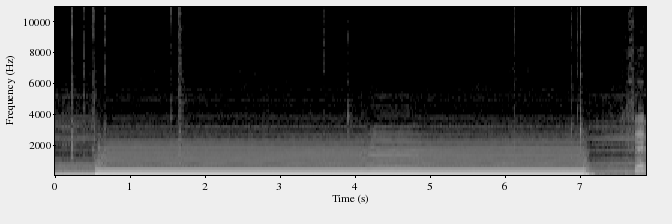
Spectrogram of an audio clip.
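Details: Marshall JCM900 guitar amp, unused for two years and brought in for low-volume distorted output, switched to channel one after warming up: a steady, loud low buzz with nothing playing; strong hum on this channel, cause unknown.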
